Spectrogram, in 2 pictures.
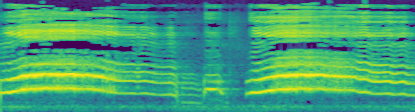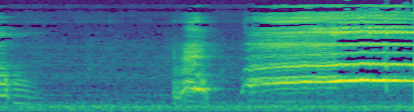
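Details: Captive yellow-naped amazon imitating a person crying for its owner: loud sustained wails rising then falling, repeated twice, a brief quiet gap with a small squawk, then a long steady whine.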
